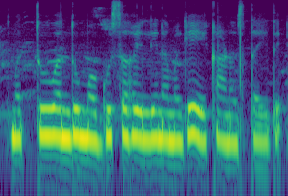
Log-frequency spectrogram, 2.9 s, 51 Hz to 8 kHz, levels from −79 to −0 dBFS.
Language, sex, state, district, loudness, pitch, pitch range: Kannada, female, Karnataka, Bidar, -12 LUFS, 230 Hz, 215-240 Hz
